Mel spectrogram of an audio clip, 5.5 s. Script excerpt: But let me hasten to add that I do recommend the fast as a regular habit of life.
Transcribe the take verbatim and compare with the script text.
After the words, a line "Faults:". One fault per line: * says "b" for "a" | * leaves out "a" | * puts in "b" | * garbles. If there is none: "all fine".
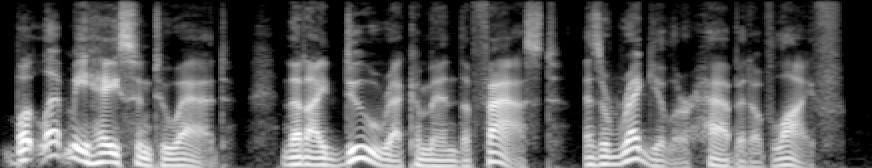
But let me hasten to add that I do recommend the fast as a regular habit of life.
Faults:
all fine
